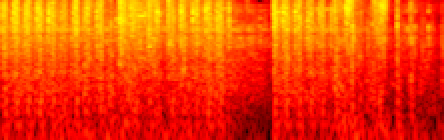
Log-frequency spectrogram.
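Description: Sustained rapid submachine gun fire in Call of Duty, loud and dense, with a short break midway before the burst resumes.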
